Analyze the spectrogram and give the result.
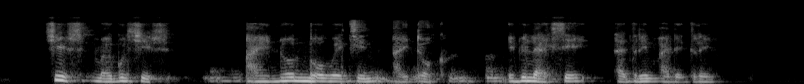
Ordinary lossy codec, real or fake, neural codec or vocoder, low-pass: Opus, 16 kbps; fake; codec, 16 kHz, 2 kbps, FunCodec, trained on LibriTTS, 25 frames a second; 7.2 kHz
